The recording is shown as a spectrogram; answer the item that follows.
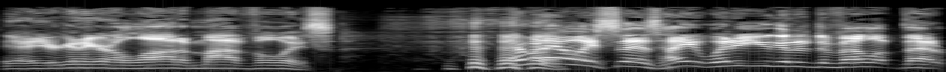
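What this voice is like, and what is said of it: Gravelly, rough voice. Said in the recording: “it just gets more gravelly and angry”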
